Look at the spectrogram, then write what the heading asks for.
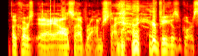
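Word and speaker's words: Rammstein: Um, of course, I also have Ramstein on here because of course I'm You got to say it like that. That's how he says it. Soundtrack is amazing. Roll the R.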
